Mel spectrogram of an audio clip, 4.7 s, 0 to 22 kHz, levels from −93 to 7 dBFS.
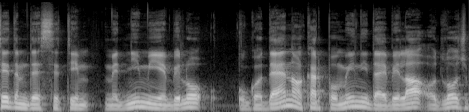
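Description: Nothing goes wrong anywhere in this speech recording, so there's no fault to point to at any moment.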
